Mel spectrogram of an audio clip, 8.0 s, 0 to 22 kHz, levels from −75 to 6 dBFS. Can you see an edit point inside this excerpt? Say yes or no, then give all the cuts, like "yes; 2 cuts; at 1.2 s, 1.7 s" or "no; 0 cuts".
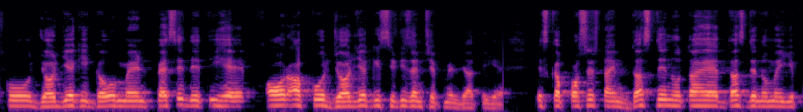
yes; 1 cut; at 2.2 s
